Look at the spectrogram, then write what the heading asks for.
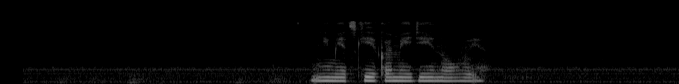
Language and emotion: Russian, neutral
